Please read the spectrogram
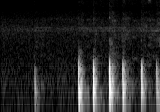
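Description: Stylus pen tapping on a tablet screen while handwriting: a faint, quick run of about six taps in the second half.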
